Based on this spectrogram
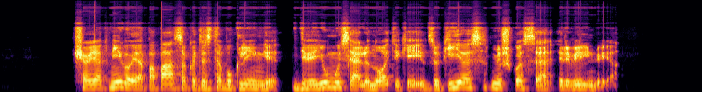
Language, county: Lithuanian, Vilnius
